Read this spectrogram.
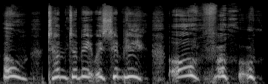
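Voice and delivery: high, hammed-up mouse sobbing. A narrator's reading. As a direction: wail it tearfully in a squeaky voice. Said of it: "Nutmeg sobbed".

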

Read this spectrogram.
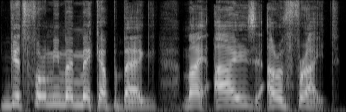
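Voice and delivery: put-on very high, loud, vain French-accented voice; French mother mouse. A narrator's reading. Mother sends son for makeup, high dramatic dismay. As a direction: order it like a fussy French diva. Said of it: "She was a French mouse".

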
